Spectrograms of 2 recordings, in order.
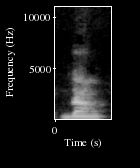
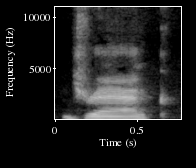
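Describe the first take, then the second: First: The vowel sounds like the u in cup. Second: The vowel sounds like the a in cat. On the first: The speaker calls it wrong. "or else our students will simply hear drink, drunk, drunk" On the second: The speaker calls it right. "to differentiate the A in drank and the U in drunk"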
